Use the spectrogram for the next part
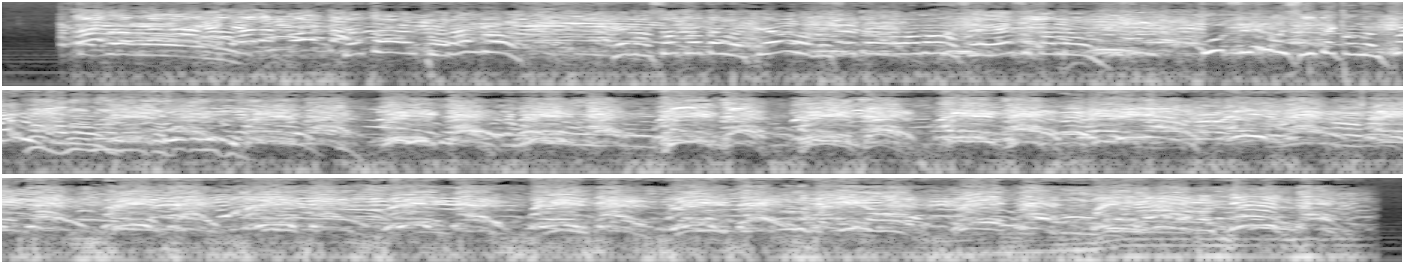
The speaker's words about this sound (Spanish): A la salida, los manifestantes le gritaron buitre, sí, así lo dijeron.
